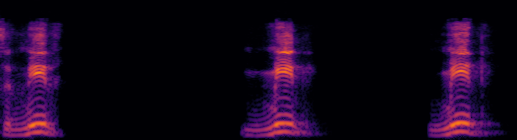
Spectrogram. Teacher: But this is without gunna, so we say noon sakin will merge or join ra without gunna. Mim, noon sakin will join ra without gunna. So the noon basically disappears. So it becomes mid, mid, mid.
